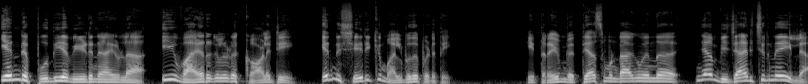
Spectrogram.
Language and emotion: Malayalam, surprised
